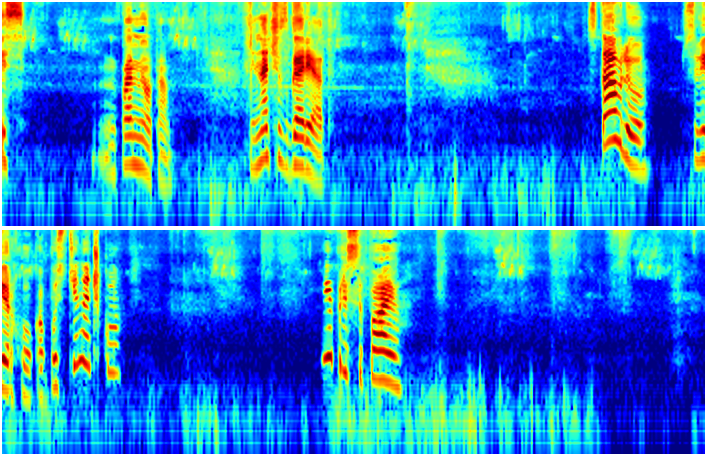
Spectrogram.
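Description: A trowel scrapes and digs into loose soil.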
